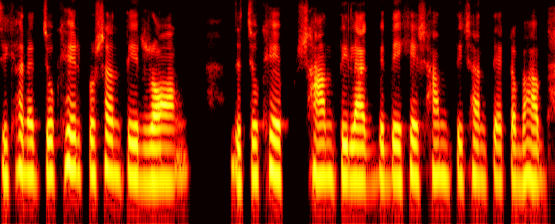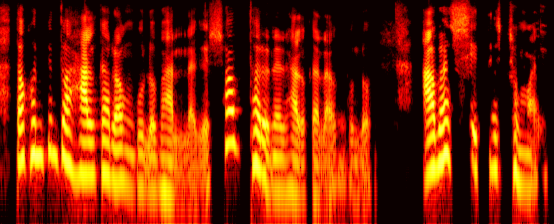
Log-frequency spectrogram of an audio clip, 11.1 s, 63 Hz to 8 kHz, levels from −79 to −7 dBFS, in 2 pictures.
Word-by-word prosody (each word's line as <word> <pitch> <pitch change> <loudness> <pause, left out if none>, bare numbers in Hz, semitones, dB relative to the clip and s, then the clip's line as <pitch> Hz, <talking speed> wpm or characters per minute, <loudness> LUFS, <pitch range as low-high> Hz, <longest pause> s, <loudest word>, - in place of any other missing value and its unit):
যেখানে 190 +1 -2
চোখের 200 +3 +1
প্রশান্তির 185 -2 -1
রং, 165 0 +4 0.6
যে 160 - -1
চোখে 180 +3 0 0.3
শান্তি 175 -1 0
লাগবে 165 +1 -1
দেখে 170 +2 +1
শান্তি, 180 -1 -4
শান্তি 165 -3 -5
একটা 165 0 -5
ভাব 160 -2 0 0.3
তখন 265 +3 +5
কিন্তু 280 -3 0
হালকা 185 0 +6
রংগুলো 145 -3 -2
ভাল 125 0 -1
লাগে। - - -6
সব 365 +1 +4
ধরনের 135 - +2
হালকা 125 - -2
রংগুলো। - - -9 0.7
আবার 240 +7 +7 0.2
শীতের 205 0 -3
সময় 150 -8 -4
180 Hz, 140 wpm, -25 LUFS, 165-205 Hz, 0.7 s, আবার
